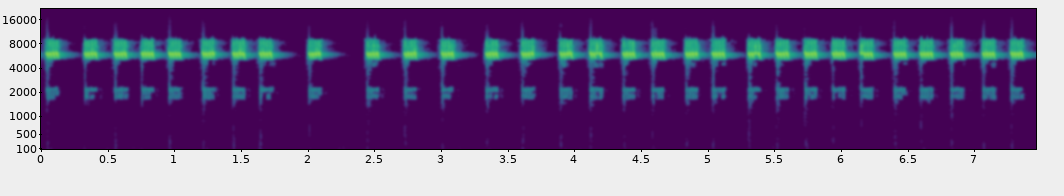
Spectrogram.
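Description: A two-spotted cricket gives steady, clear, high chirps, about four each second.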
